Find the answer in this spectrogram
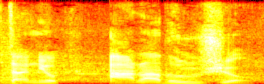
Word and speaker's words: Daniel Araújo: me this in Bali, it's Daniel Araújo. Okay. Is how you pronounce it.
